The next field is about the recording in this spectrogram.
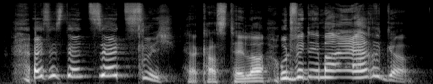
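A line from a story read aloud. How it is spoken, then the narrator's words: Highly agitated call. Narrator (German): rief ihm in höchster Aufregung entgegen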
